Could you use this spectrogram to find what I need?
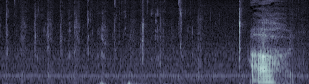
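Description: A young man chews and smacks his lips close to a microphone.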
